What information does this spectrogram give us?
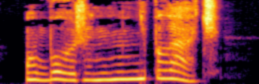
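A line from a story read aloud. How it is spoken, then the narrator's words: Trembling voice. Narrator (Russian): Лори сказала дрожащим голосом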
